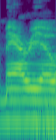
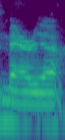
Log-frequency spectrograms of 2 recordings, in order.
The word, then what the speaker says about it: Mario: It's got Mario out. It is actually really appealing over there. Oh, your northeastern pronunciation of Mario. No, that's the Italian. It's not northeastern.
